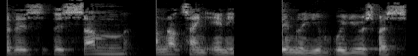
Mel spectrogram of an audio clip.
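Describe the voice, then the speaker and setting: A man talking in halting bursts with frequent restarts over a call whose audio keeps breaking up. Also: medium pitch, muffled recording, a little hiss or hum. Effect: choppy call audio breaking up. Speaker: co-host on a call. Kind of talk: casual conversation over an online call.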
